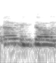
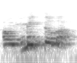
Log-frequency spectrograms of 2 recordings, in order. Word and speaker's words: amygdala: I call it amygdala because I think in Spanish it's amygdala, and I thought of it that way, but it's amygdala.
